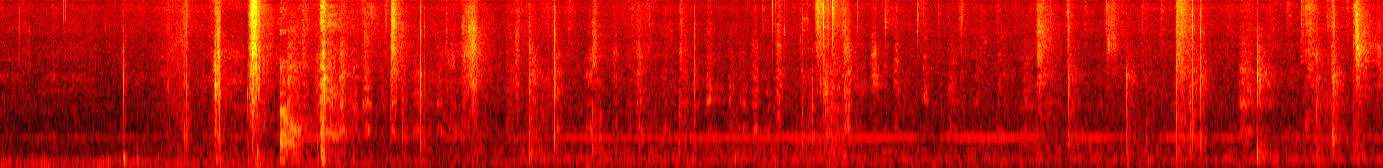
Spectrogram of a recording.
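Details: Rescued puppy on its first time home, panting in quick irregular breaths amid soft thumps and shuffling, with a steady electrical hum and a man talking gently to it.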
